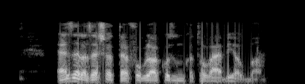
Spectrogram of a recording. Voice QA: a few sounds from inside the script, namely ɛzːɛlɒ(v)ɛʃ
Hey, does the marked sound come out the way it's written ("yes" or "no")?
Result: no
